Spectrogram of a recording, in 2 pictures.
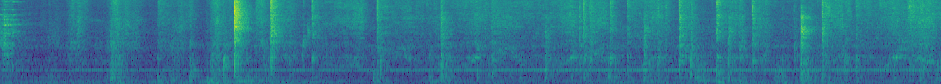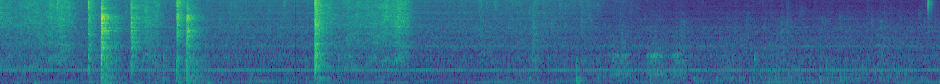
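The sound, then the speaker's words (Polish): A spoon clinks and scrapes against a pot in irregular bursts as borscht is stirred, with a steady low hum and faint bubbling underneath; no one speaks. “I zamieszam sobie teraz nasz barszcz. Chwilę sprawdzę łyżeczką jego słoność i pikanterię.”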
